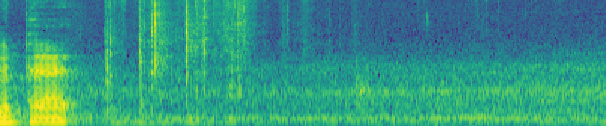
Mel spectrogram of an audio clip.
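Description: A plastic wrapper crinkles in someone's hands.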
